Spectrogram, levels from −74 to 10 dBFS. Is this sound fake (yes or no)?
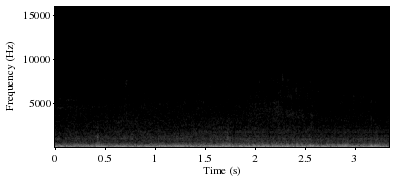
no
